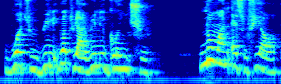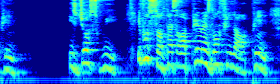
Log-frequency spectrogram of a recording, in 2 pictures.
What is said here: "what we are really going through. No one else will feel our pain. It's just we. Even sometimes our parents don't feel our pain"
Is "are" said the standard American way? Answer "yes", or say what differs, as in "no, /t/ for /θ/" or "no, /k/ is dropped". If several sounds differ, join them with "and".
no, /w/ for /ɹ/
